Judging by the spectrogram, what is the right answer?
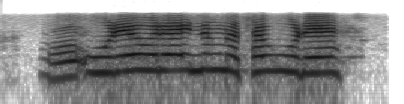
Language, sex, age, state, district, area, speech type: Manipuri, female, 60+, Manipur, Imphal East, rural, conversation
